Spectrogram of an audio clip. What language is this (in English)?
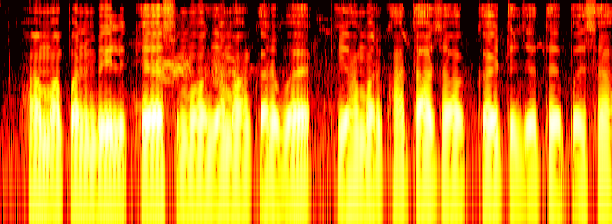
Maithili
